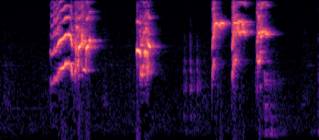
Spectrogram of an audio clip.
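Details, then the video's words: Pet rosy-faced lovebird giving harsh, buzzy chirps in short bursts: a broad screechy phrase, a single sharp note, then three quick rasping chirps near the end, with silence between. "Lovebird Chirping Sounds"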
